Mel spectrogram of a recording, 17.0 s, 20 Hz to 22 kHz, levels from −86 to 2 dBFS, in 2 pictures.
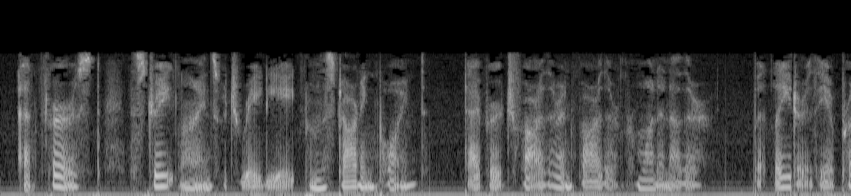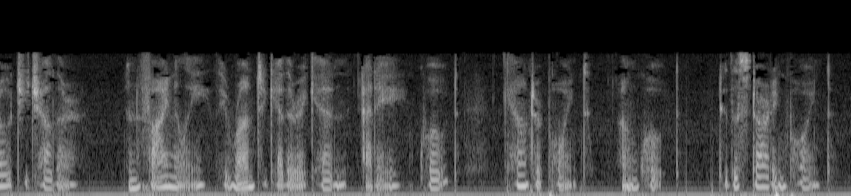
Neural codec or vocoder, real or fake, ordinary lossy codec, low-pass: none; real; MP3, 32 kbps; 7.2 kHz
